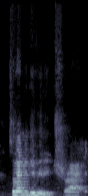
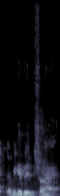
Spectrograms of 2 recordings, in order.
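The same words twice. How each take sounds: First: Said in the usual way. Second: Repeated much softer, to himself; soft aside. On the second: Shown as a demonstration. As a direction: murmur it again under the breath.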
